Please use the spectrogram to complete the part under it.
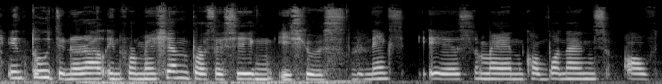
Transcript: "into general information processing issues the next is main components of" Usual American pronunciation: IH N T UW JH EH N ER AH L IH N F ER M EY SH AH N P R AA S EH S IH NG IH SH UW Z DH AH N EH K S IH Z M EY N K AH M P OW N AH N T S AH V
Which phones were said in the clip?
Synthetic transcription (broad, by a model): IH N T UW JH EH N ER AH L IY N F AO M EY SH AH N P R AA S EH S IH NG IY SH UW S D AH N EH K S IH S M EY N K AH M P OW N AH N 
